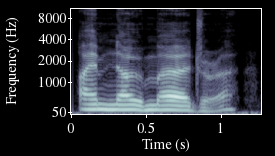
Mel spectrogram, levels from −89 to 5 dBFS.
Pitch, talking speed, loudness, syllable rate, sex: 140 Hz, 190 wpm, -14 LUFS, 5.7 syllables/s, male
